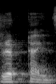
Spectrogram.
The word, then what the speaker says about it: RPTL: are he and him it's pronounced reptile sorry reptile of course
